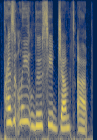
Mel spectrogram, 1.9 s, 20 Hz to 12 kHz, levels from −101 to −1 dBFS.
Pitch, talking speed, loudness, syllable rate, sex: 270 Hz, 125 wpm, -17 LUFS, 4.7 syllables/s, female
